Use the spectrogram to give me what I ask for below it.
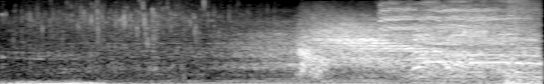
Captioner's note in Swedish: skrämmande ljud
